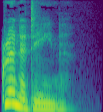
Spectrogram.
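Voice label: "grenadine", British English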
